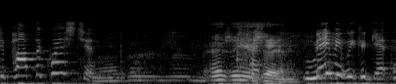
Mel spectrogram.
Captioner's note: humming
